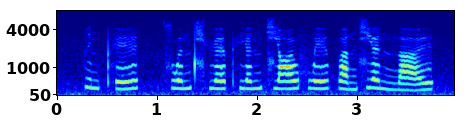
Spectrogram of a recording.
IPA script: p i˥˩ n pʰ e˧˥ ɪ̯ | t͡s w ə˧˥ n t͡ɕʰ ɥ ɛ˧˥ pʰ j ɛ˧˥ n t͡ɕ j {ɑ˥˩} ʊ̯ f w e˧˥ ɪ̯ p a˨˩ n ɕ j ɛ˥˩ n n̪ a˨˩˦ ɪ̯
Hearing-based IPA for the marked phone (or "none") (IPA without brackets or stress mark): ɑ˧˥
